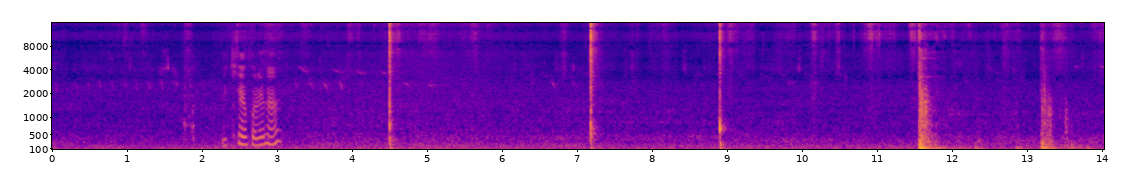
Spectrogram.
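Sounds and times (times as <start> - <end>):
chopping blows into tree trunk: 4.5 - 4.7, 8.9 - 9.1.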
